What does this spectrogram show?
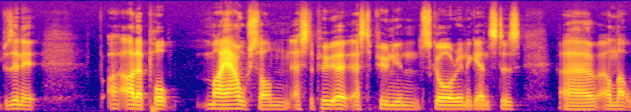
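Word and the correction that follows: Estupiñán: Hold on, what was that pronunciation again? – Estupinian. – Estupinian.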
